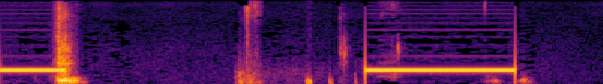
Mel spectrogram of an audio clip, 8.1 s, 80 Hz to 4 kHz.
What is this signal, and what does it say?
Ringback tone (North America), 440 + 480 Hz.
